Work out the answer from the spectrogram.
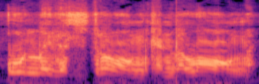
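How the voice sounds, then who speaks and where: Man acting a sneering, cocky boy bully, pitched up. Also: lively intonation, unhurried, fairly bright tone, no echo, rough recording. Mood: sneering, bossy. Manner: sneering, commanding.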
